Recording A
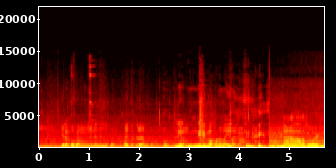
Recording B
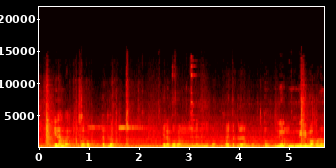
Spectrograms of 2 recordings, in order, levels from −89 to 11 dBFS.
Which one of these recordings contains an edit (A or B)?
A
